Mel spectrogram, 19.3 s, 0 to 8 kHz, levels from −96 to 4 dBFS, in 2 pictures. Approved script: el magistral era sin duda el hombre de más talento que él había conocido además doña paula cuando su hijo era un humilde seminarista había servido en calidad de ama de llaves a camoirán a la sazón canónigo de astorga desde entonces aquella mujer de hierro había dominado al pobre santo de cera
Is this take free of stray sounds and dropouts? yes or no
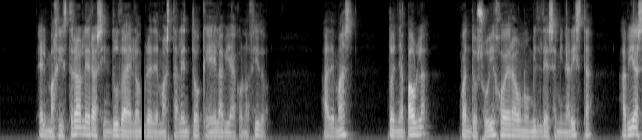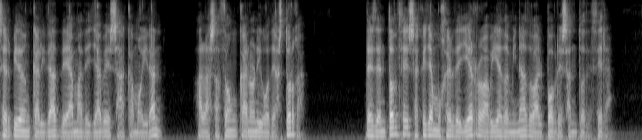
no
